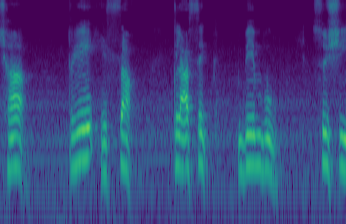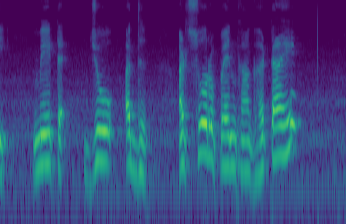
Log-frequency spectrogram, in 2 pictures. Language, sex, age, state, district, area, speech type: Sindhi, female, 45-60, Rajasthan, Ajmer, urban, read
